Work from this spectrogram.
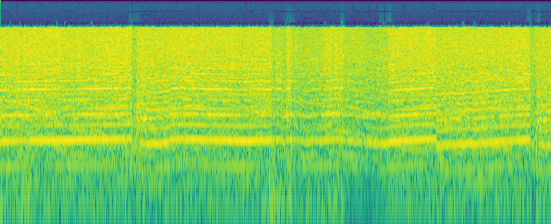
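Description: A Formula One car in a racing video game runs flat out at Suzuka through a left-hand corner. The engine holds a loud, continuous high-revving whine, broken by brief dips and rises in pitch at the gear changes.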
